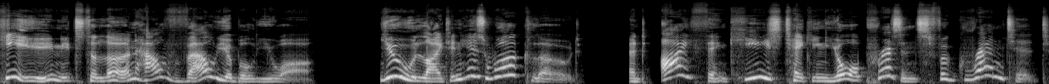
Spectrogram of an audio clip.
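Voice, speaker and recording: A put-on character voice, fairly high in pitch, with very wide pitch swings and a very slow pace. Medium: read story. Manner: confiding, persuasive.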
